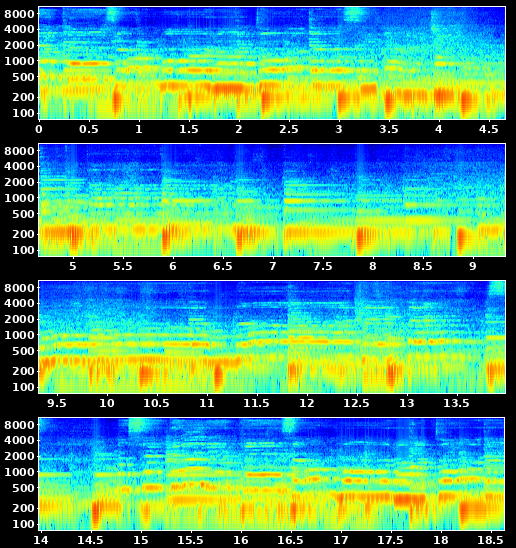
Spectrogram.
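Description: Two nylon-string classical guitars playing together in a Brazilian-style instrumental passage.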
